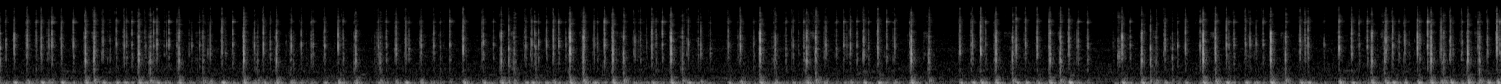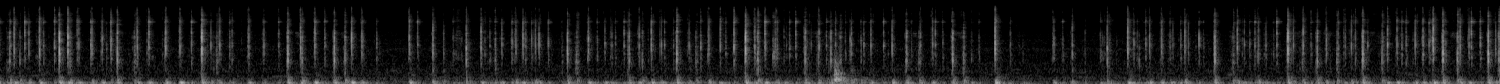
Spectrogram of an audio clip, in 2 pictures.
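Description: Continuous touch-typing on an FL Esports Q75 gasket-mount mechanical keyboard with stock, factory-lubed JWK T1 tactile switches, a polycarbonate plate and DSA-profile PBT keycaps: a steady stream of keystroke clacks, with a couple of brief pauses.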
